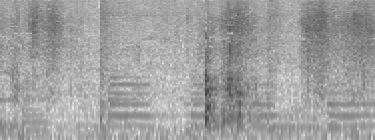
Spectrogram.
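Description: Background music with steady held notes, and about halfway through a sharp, brief crackle of dry leaves being tipped into a plant pot.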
